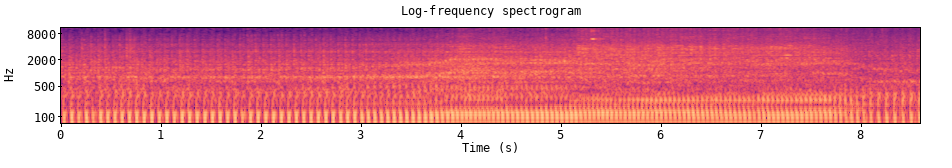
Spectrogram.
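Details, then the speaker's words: Polaris Predator 500 ATV on test run after DIY carburetor cleaning: even single-cylinder thump at idle, rising a little mid-clip and settling back, smooth and regular; runs and performs well. "all right you guys we did a quick test run she sounds good she looks good well technically she ugly but you get what i'm saying but yeah she runs good she performs good"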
